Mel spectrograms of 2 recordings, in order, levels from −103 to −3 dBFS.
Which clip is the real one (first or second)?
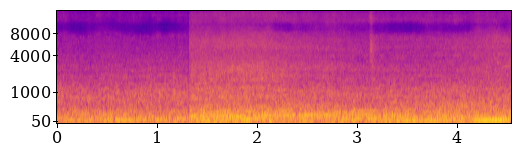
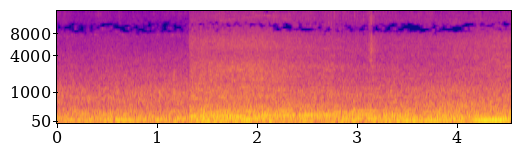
second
